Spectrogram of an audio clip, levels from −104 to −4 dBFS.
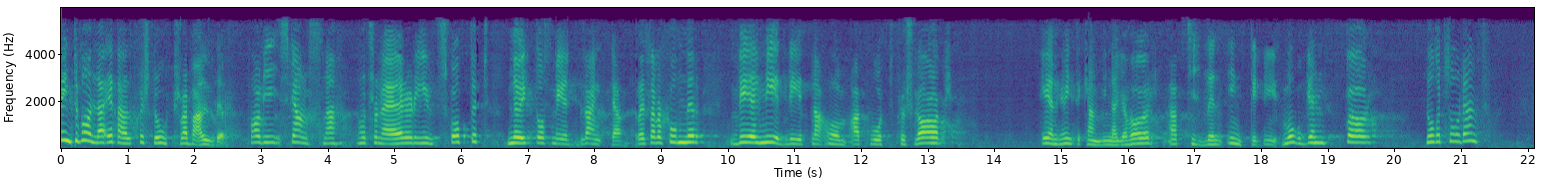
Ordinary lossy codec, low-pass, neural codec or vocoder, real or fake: AAC, 32 kbps; 5.4 kHz; codec, 16 kHz, 1 kbps, FreqCodec, larger model; fake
